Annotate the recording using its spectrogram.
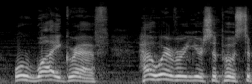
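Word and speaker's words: Wiegraf: Forgive me, Vigraf, or Ygraf, however you're supposed to pronounce it. We'll learn in the remake. I'm pretty sure it is supposed to be Vigraf, considering it's German, and knowing Weiss from Final Fantasy VII, as well as,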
